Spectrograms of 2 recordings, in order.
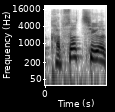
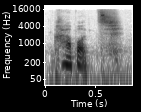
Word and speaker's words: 값어치: 우리가 배운 바에 의하면 접사는 어떻게 하셔야 되냐면요 이걸 고대로 연해 줘야 돼요 그래서 값 서치가 돼야 돼 값 서치 근데 그게 아니에요 얘는 뭐라고 바로 하셔야 돼요 값어지 그래서 이게 조금 부딪히는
